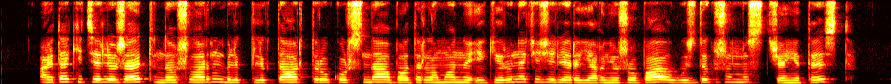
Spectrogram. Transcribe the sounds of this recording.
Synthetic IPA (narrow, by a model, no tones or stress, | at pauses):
ɑjt̪ɑkʲʰe̞t̪e̞ɾlɪʒɑjt̪ʰəɴd̪ɑwʃəlˠɑɾd̪əɴbɪlɪk̚t̪ɪlɪk̚t̪ɪɑɾt̪ːəɾukʰuɾsənd̪ɑʁəbɑʁd̪ɑɾlˠɑmɑnəʔijɡʲe̞ɾunæt̪ijʒe̞le̞ɾɪjɑʁnijʒobɑwɵzd̪ɪkʒʊməsʒ̥æne̞t̪ʰest̪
